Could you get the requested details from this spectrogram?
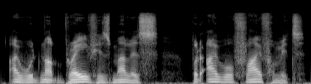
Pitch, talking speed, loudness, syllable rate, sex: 100 Hz, 230 wpm, -18 LUFS, 5.9 syllables/s, male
